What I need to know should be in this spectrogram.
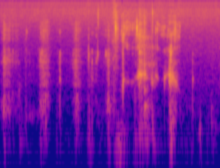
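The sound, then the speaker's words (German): Someone chews sugar with many crisp, crunchy bites in an uneven rhythm. The crunching is fairly soft and heard alone, with no talk over it. “Was mampfst du da eigentlich nebenbei? Zucker. Hört man das?”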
